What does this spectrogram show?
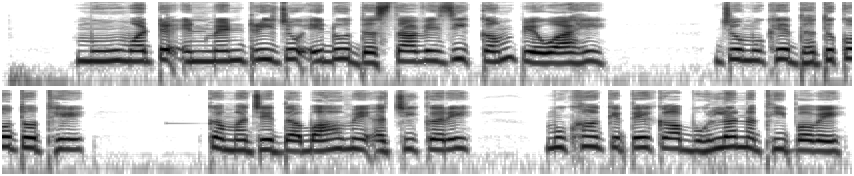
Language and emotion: Sindhi, fearful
